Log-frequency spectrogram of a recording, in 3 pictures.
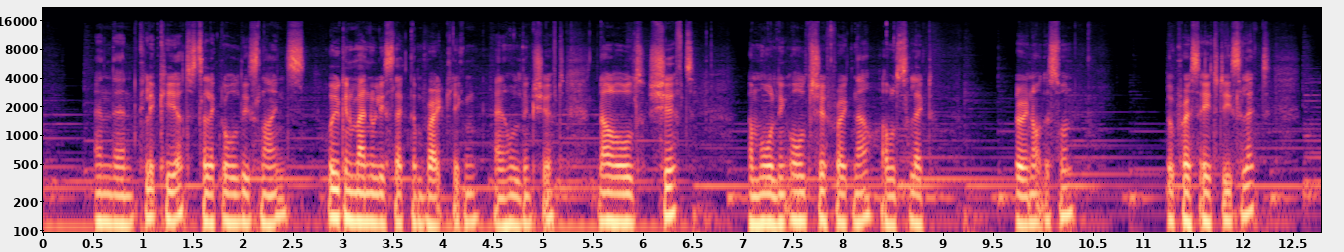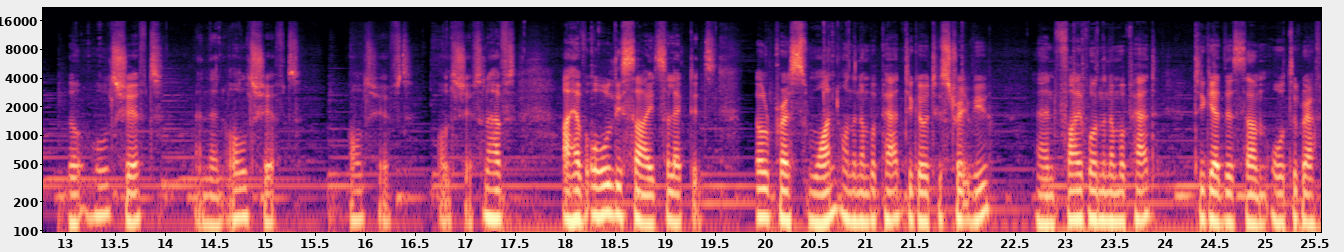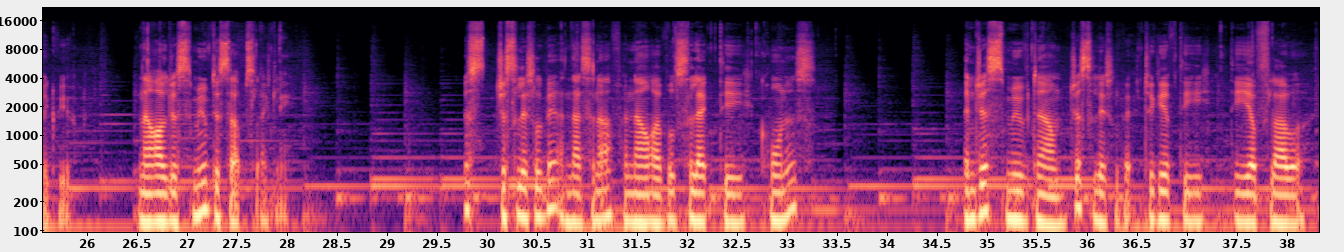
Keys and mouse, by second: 1.0-10.9 drag, 10.9 a, 13.2 click, 26.9 click, 29.8 click, 37.0 click.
